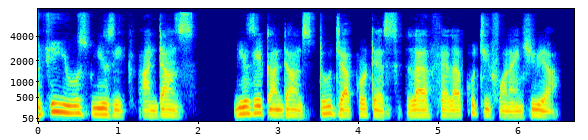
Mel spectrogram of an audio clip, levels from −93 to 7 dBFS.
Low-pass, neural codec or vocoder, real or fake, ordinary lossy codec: 7.2 kHz; codec, 16 kHz, 1.1 kbps, Voila-Tokenizer; fake; AAC, 32 kbps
